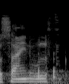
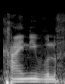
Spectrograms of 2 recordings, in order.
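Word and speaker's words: Cynewulf: कुछ लोग इसको साइन वुल्फ पढ़ते हैं, लेकिन इसका नाम मैंने प्रोनाउंसिएशन चेक की थी, ये नोट कर लें, खाइनी वुल्फ इसको कहते हैं, खाइनी वुल्फ है, ठीक है, एल्फ्रेड है।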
